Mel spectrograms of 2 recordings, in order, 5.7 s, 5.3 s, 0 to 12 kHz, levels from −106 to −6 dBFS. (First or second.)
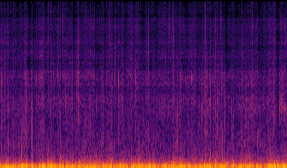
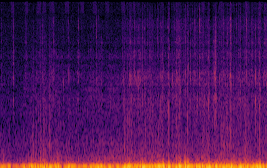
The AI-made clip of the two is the first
